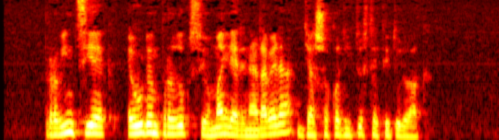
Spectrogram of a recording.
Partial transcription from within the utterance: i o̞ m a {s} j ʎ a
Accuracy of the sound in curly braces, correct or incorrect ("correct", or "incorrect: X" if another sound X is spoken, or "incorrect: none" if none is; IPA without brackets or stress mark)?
incorrect: none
